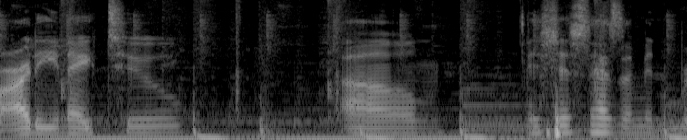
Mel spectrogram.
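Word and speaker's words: RDNA 2: Why does Sony get a pass for not officially disclosing anything like uh like RDNA or RDNA two. Did I say that right? Yeah, you said it right.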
